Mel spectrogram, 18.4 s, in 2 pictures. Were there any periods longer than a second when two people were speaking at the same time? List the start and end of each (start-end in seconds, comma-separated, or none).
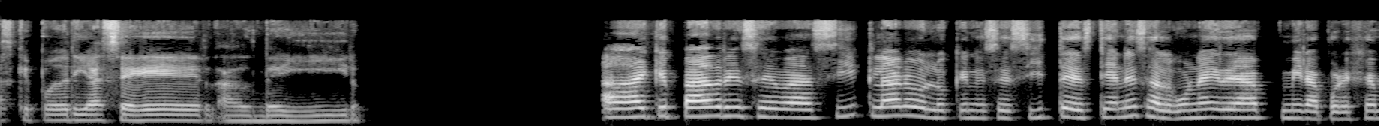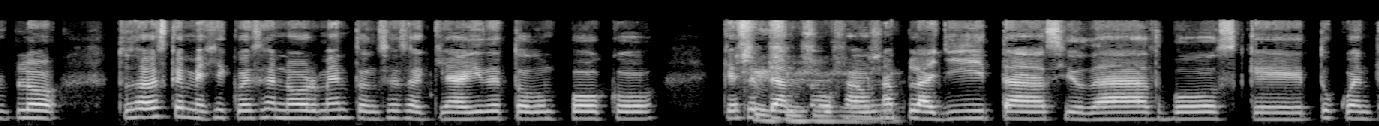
14.1-15.3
